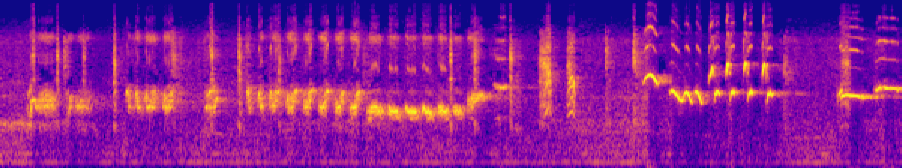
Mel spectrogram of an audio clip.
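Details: White-rumped shama in full song to provoke rival birds: a rapid rattling series of clicking, chattering notes, then sweeping whistles and high buzzy trills, with a quiet steady hum underneath.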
